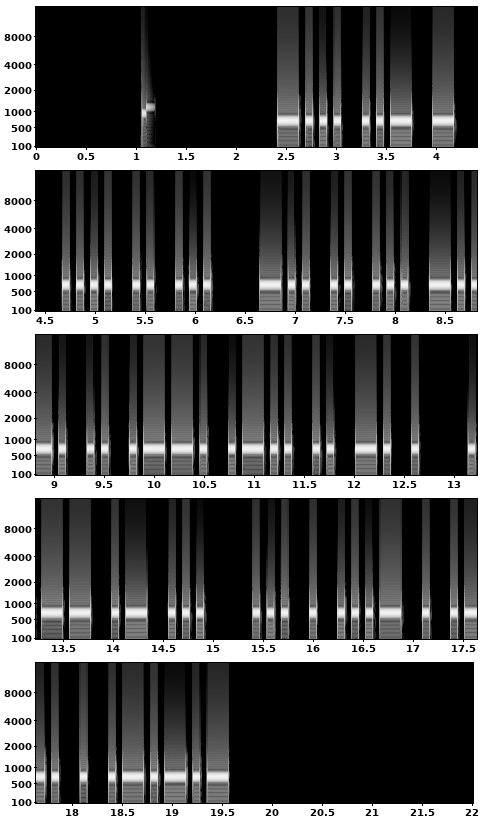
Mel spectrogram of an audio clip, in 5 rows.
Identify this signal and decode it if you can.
Morse code, heard as a keyed tone, about 17 wpm, 700 Hz. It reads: BUT HIS DISCIPLINE WAS SEVERE.
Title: Sentences from Top 1400 Words 17wpm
